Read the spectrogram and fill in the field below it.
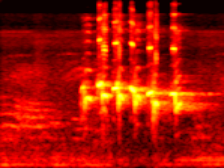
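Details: Sooty-headed bulbul lure calls answering each other: a short burst of about six bright, bubbly chirped notes in quick succession, over a low background hum.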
